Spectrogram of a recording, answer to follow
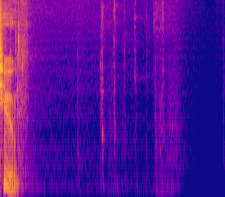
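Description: A few faint computer-keyboard keystrokes, spaced apart, about a second in and again a little later.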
